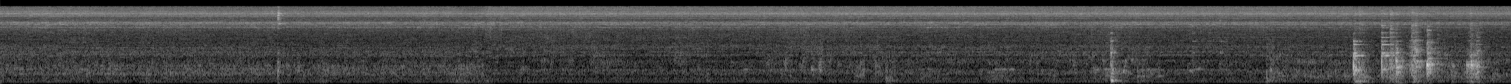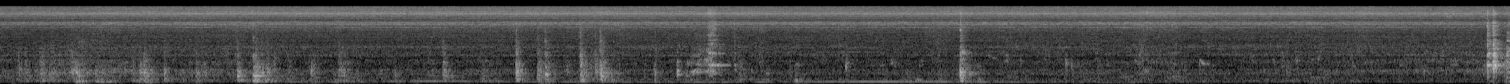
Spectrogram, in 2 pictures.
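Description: Kitchen tap running steadily into the sink during dishwashing, with scattered clinks and knocks of dishes, a small cluster of them about a quarter of a minute in.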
